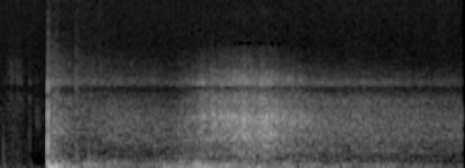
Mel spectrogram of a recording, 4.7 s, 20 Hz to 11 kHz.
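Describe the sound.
A controlled detonation of a bomb, fired by cable from about 250 yards behind a stone wall, starts with one sharp, heavy blast. A long, rolling rumble follows and slowly fades.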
